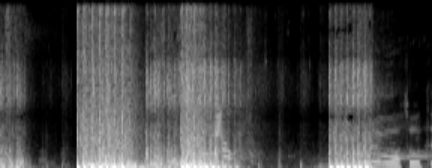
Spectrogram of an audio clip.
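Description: Rapid gunfire rattles at close range.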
